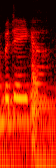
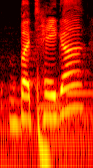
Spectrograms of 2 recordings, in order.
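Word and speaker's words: Bottega: wanting a purse that is just like a bodega okay i'm just embarrassed because i googled this how to pronounce it and it's pronounced battega i'm saying bodega as in a little grocery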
